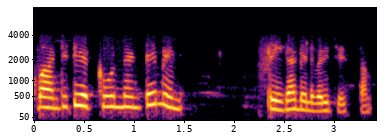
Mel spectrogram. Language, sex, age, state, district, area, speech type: Telugu, female, 30-45, Andhra Pradesh, Guntur, urban, conversation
